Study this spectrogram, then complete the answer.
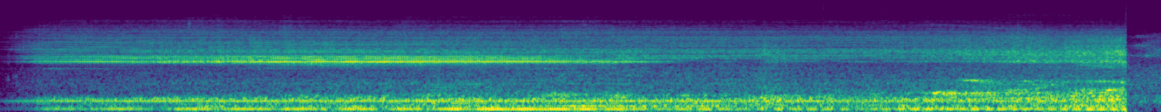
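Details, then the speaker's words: Refrigerator after a repair: three beeps, then the compressor starts immediately with a steady low hum and faint high whine, running smoothly; healthy, freezer cooling again. "i hear three beeps and the compressor compressor started right up"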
